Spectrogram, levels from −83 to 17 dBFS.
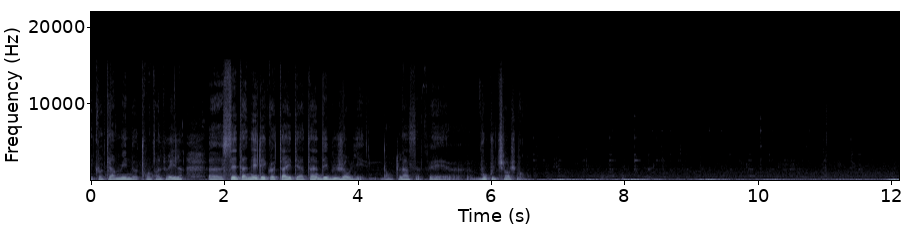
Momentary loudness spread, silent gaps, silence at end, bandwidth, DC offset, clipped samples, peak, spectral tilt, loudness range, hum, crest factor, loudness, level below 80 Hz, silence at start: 24 LU; none; 0 s; 15 kHz; under 0.1%; under 0.1%; -16 dBFS; -7.5 dB/octave; 23 LU; none; 18 dB; -33 LUFS; -48 dBFS; 0 s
